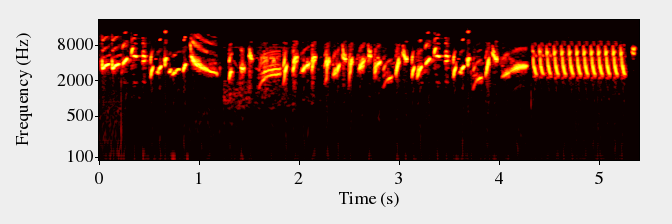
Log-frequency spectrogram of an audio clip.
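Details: European goldfinch song used for tutoring young goldfinches, rich in strong harsh 'nahrat' phrases: fast tinkling twitter of varied high notes, closing with a rapid buzzy trill of evenly repeated notes.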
